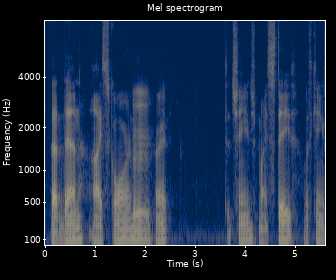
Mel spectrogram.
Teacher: neither I nor my is stressed there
